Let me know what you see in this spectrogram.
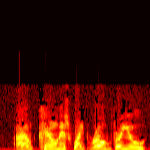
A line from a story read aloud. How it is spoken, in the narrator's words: Tass shouted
